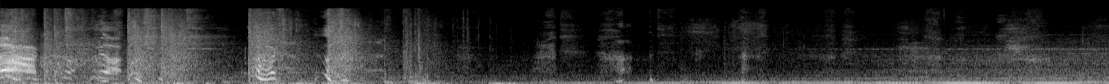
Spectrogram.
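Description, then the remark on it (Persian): A handful of loud, sharp gunshots crack in quick irregular succession, followed by a few fainter pops over a low rumbling background, with a gasp or breath between them. “دیر یا زود، این اتفاق میفته. آره میفته. شلیکن.”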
